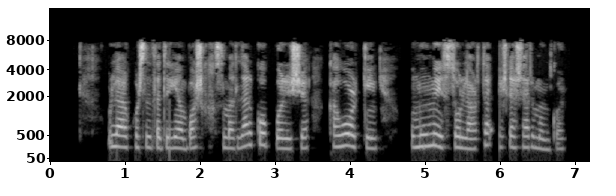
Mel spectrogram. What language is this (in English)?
Uzbek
